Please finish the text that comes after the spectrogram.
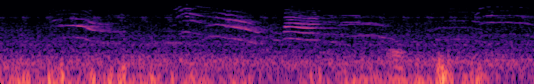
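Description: A mother cat meows repeatedly near her kittens, several drawn-out, wavering calls one after another over a low background rumble and faint handling noises, close to the listener.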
